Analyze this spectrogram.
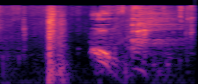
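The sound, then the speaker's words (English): A jammed door stuck at the top is forced open with a shoulder: one heavy thud, a short pause, then a longer strained, falling creak-like sound that tails off. “It's probably locked. No, it's just jammed at the top there. If you just put your shoulder to it.”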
